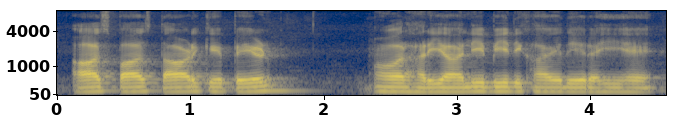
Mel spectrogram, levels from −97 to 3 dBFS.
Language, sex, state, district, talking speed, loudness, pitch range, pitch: Hindi, male, Uttar Pradesh, Lucknow, 145 wpm, -16 LUFS, 105-115 Hz, 110 Hz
